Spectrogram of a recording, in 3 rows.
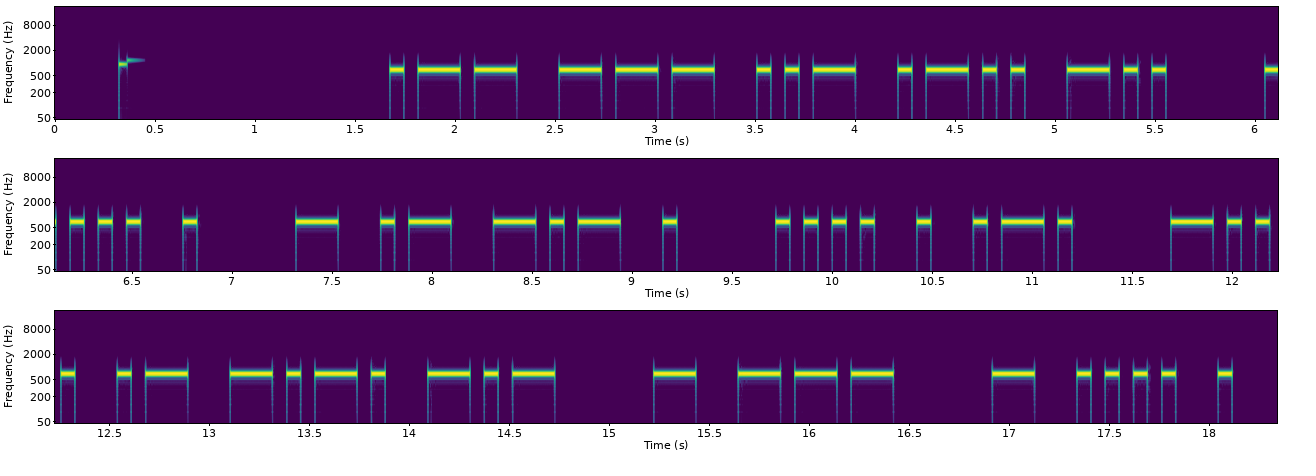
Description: Morse code, heard as a keyed tone, about 17 wpm, 700 Hz. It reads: WOULD HE TAKE HER BACK TO THE
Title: Sentences from Top 1500 Words 17wpm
